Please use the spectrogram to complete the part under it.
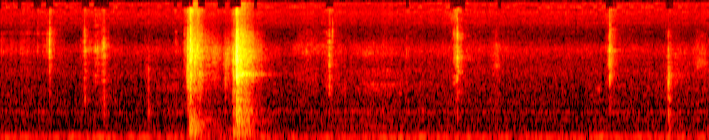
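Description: Scissors snipping paper while laying out a Happy Planner monthly page; two quick, crisp cuts close together, fairly quiet, with faint light ticks around them and no talk.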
